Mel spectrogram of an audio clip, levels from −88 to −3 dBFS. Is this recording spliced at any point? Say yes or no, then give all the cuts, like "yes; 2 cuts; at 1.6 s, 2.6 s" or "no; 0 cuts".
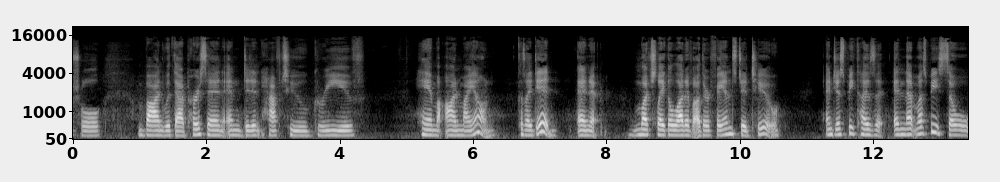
no; 0 cuts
